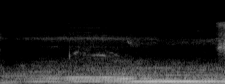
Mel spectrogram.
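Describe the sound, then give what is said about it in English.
A heavy truck's deep engine rumble rolls past outside a house, making the house vibrate, a steady low drone that swells slightly louder over a couple of seconds, with no voices. “In my house just vibrated because a truck went past.”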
